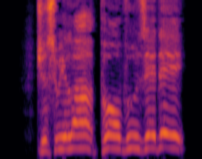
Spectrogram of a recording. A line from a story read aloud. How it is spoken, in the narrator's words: he shouted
